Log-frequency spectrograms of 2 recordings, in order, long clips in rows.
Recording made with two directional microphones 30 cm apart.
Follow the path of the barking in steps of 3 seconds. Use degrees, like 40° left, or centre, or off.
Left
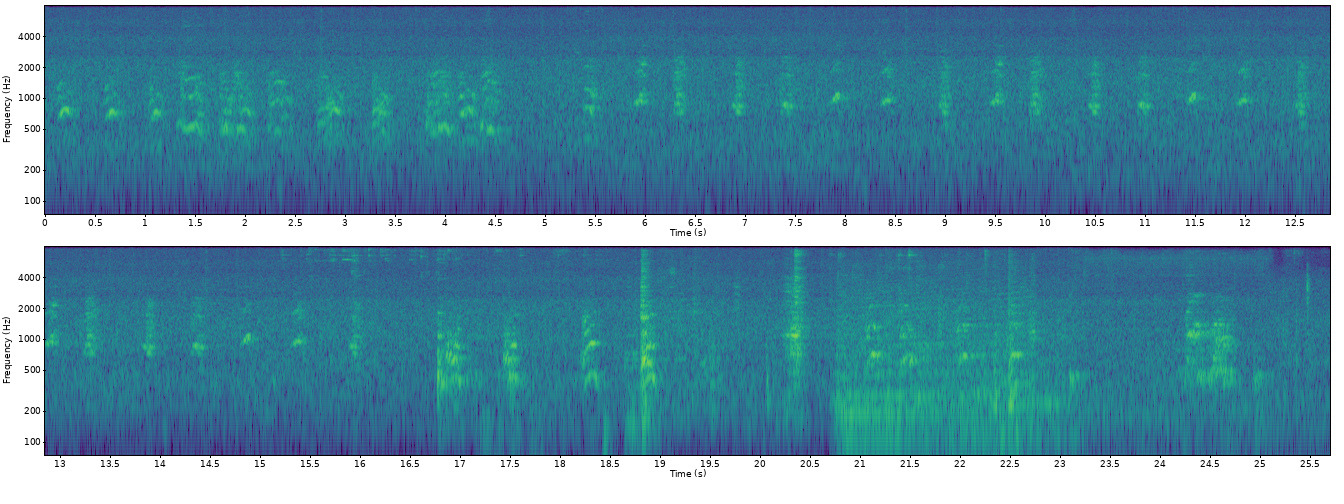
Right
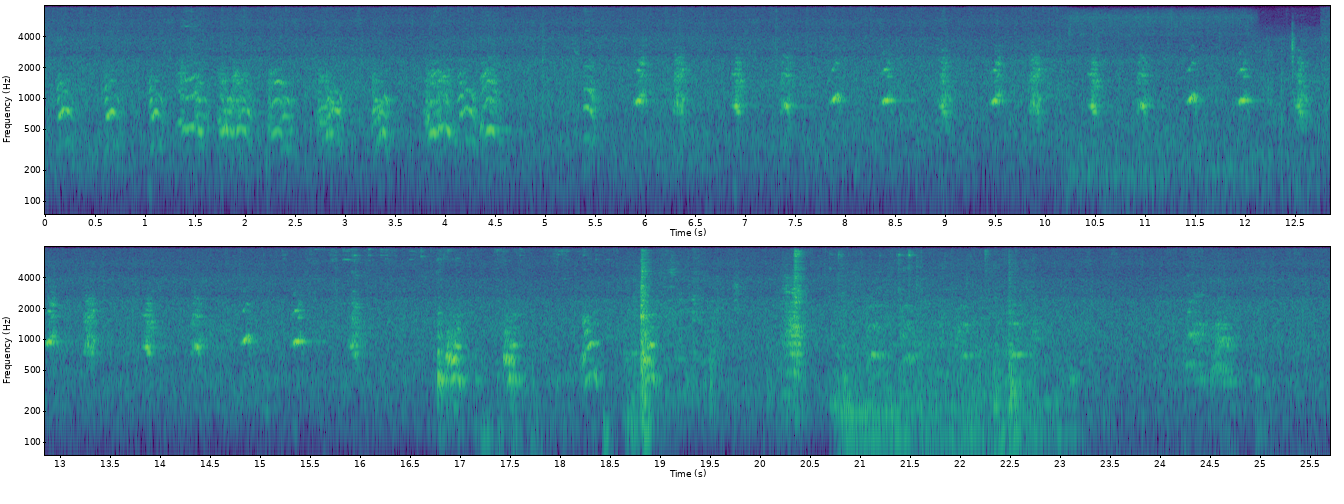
30° right, 30° right, 30° right, 30° right, 30° right, 20° right, 20° left, 50° left, 60° left.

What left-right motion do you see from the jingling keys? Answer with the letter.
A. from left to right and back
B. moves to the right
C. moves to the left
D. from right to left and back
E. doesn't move
A.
